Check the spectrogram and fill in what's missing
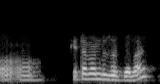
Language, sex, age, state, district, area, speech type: Assamese, female, 45-60, Assam, Tinsukia, rural, conversation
